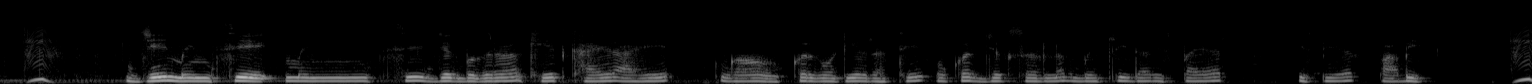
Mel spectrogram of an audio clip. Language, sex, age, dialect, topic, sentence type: Chhattisgarhi, male, 31-35, Northern/Bhandar, agriculture, statement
